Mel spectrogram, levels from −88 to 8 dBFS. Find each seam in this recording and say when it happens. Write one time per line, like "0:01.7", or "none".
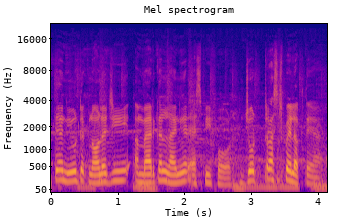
none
